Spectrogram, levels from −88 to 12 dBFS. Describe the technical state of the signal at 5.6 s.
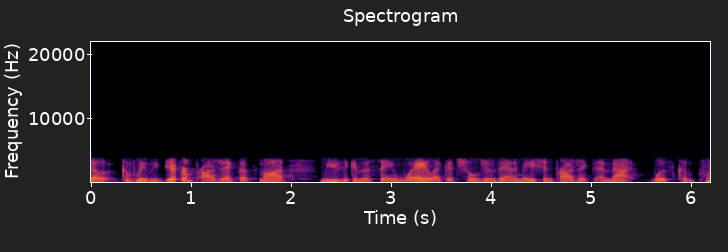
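At 5.6 s the speech is intact, with only the narrow band and faint level-following hiss of its G.711 telephone coding.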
